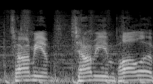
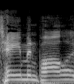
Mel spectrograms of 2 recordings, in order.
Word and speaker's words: Tame Impala: Is this Tommy Impala? Am I saying that right? Is it Tame Impala? It's spelled Tame.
